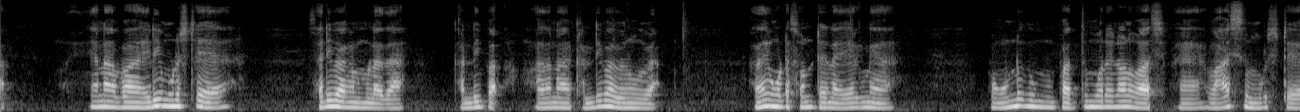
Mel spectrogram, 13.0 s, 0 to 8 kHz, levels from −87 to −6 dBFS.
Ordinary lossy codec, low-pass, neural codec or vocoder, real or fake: none; none; none; real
